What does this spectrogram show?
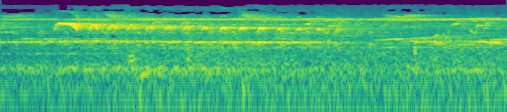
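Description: An ornate antwren sings a thin, high, delicate song of rapid notes a few metres away during the morning chorus, over a steady background of insects buzzing, with no voices present.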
